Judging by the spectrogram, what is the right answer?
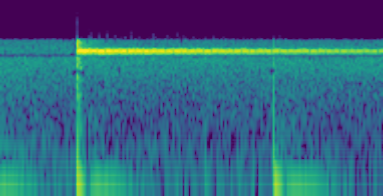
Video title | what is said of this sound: How to identify solid silver items and make some extra cash | the note lasts much longer and it's higher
